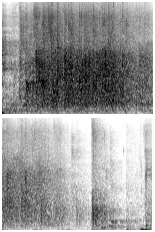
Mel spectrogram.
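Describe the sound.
Audience applause welcomes a returning speaker who is about to minister: a dense, steady wash of clapping that slowly thins and fades, then flares briefly again near the end.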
